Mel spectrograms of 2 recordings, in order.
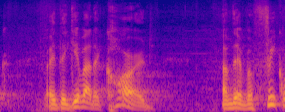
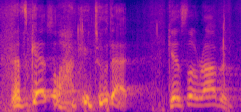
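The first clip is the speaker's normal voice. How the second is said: upset outburst; 8 semitones higher than usual. Retold or imitated. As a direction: cry out at the thief in disbelief. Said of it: "And I really got upset".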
